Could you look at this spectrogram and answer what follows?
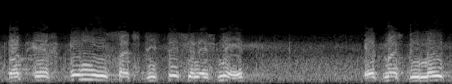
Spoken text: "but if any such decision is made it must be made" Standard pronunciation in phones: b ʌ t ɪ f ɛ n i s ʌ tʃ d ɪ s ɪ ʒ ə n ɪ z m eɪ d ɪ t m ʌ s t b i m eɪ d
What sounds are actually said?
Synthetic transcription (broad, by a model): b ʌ t ɪ f ɛ n i s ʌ tʃ d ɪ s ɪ ʃ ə n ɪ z m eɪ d ɪ t m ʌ s t b i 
